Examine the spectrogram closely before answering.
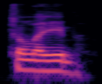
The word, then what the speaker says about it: Tlaib: It's off Fox, but the squad member Rashida Tlaib, however you say her name, is it Tlaib? Tlaib.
